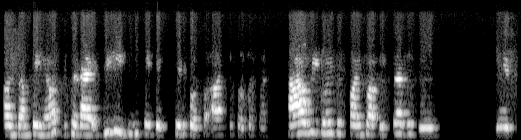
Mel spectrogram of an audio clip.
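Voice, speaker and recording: A woman from Nigeria, asking a panel an earnest, measured question over a video call. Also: a little high, lively intonation. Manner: earnest, measured, policy-minded. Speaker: audience member asking a question. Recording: tinny video call audio.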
